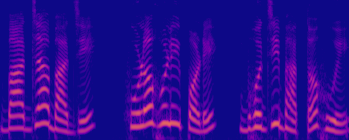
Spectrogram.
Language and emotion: Odia, neutral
